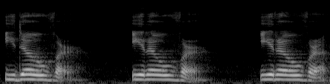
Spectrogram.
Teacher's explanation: T actually turns into d.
